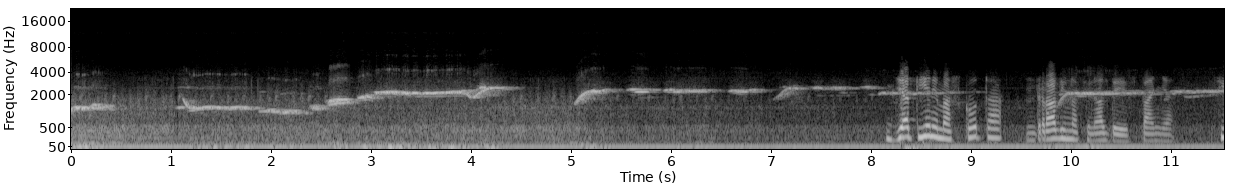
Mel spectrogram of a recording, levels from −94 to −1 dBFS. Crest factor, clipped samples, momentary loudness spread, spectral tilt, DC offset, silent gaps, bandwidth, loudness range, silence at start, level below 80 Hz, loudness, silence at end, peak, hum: 16 dB; under 0.1%; 12 LU; -8 dB/octave; under 0.1%; none; 5.2 kHz; 5 LU; 0 s; -40 dBFS; -31 LUFS; 0 s; -16 dBFS; none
